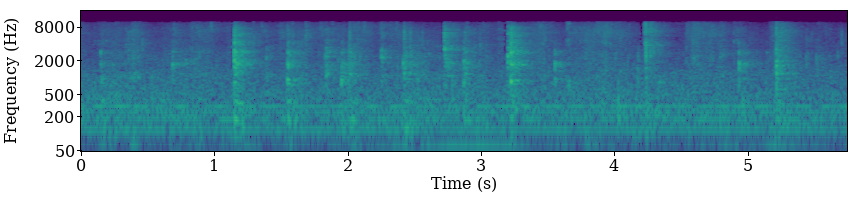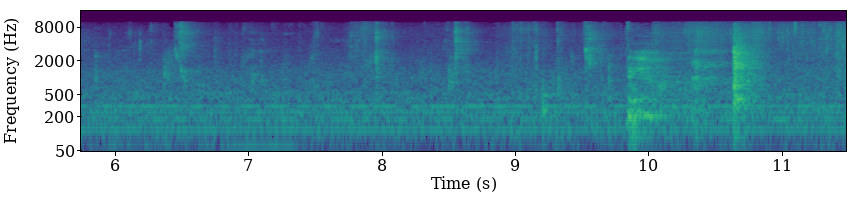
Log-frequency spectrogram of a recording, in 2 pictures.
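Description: Close-miked chewing and lip-smacking of a mouthful of food (a lettuce wrap of braised pork trotters and buckwheat noodles), irregular wet clicks several times a second, with a couple of louder smacks near the end.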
